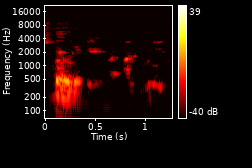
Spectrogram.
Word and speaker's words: Bowden: B my mistake it's Bowden it's spelled the same but it's pronounced differently yeah Lions let do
